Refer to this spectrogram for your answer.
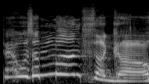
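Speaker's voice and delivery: high, loud incredulous protest; indignant disbelief. Retold or imitated. To the cop, disbelieving high protest. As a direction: squeak out the outrage at the cop. Retelling arrest, indignant reply.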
